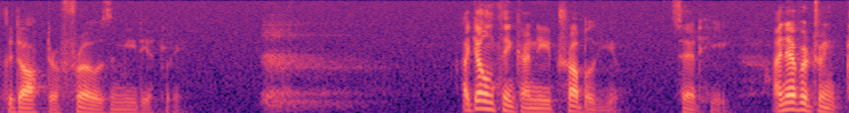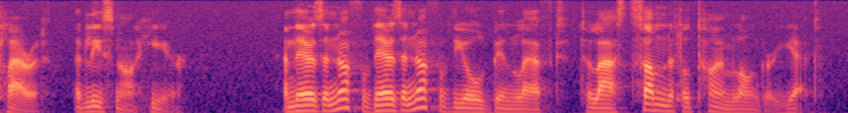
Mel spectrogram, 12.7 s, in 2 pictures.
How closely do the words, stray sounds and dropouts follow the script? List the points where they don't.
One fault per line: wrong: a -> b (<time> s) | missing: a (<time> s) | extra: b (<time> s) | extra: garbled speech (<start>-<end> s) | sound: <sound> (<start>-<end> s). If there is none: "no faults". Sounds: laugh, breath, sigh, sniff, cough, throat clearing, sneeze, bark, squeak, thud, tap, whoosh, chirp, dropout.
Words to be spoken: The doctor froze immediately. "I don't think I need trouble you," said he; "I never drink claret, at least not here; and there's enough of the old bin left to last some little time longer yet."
sound: sigh (1.9-3.0 s)
extra: there's enough of (9.2 s)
